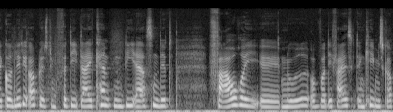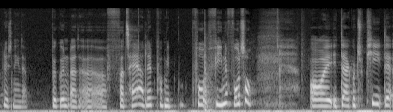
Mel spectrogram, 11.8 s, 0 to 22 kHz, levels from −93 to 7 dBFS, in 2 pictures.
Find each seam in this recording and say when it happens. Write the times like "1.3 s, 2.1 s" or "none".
5.3 s

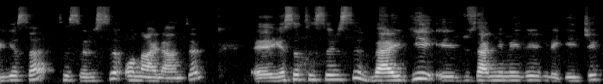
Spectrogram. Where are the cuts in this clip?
none

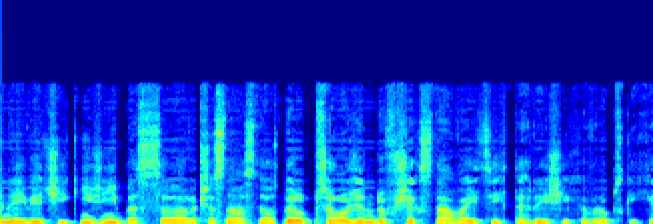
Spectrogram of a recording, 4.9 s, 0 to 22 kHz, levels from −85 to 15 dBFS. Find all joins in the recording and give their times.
2.1 s

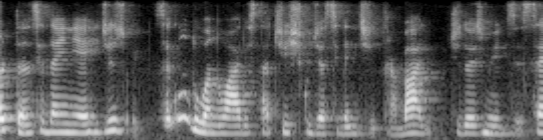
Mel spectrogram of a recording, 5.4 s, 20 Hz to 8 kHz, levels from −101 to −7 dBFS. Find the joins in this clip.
1.5 s, 4.4 s

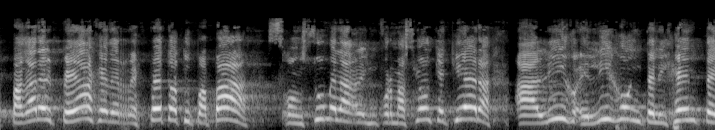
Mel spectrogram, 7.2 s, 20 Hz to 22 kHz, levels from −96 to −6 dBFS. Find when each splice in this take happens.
2.8 s, 5.1 s

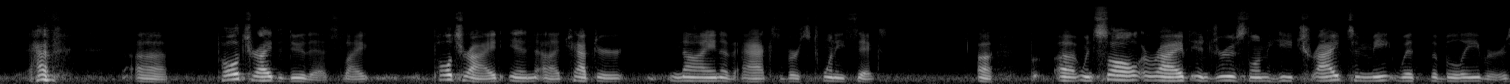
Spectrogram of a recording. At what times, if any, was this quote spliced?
10.5 s

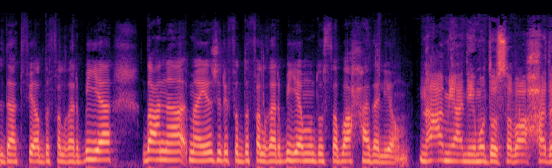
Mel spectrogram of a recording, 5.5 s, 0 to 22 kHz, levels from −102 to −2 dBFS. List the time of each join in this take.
4.1 s

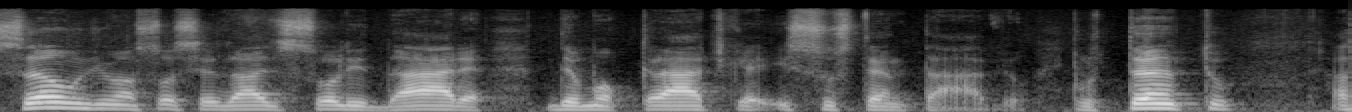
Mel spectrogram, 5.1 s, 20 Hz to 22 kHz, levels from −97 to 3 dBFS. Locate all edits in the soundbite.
4.0 s

